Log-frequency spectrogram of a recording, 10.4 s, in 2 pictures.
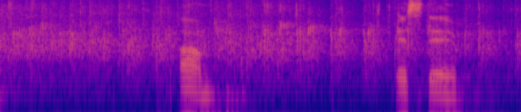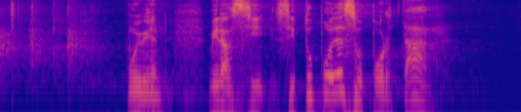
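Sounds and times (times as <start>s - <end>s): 
audience applause: 0.0s - 6.2s
speech: 1.8s - 2.5s, 3.9s - 4.8s, 6.5s - 9.6s.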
